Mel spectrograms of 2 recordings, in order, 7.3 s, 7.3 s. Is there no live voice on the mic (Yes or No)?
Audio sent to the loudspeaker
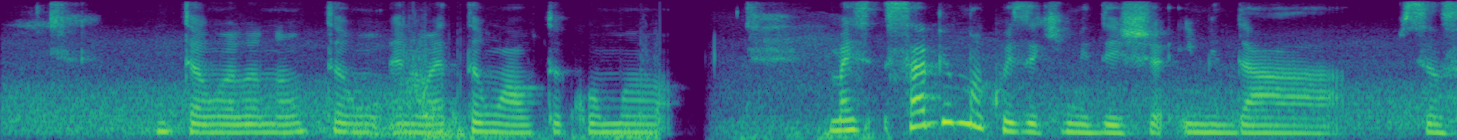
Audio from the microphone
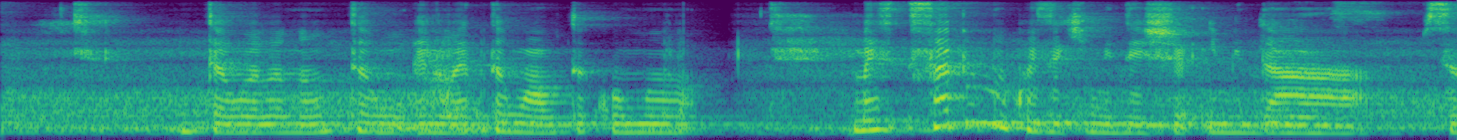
No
